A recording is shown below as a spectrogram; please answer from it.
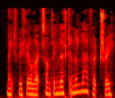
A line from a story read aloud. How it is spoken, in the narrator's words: he added under his breath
